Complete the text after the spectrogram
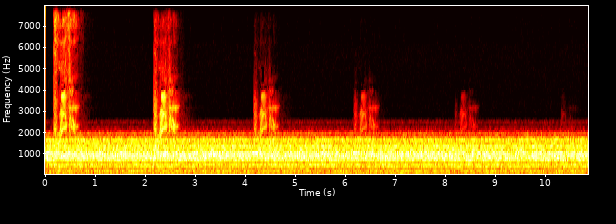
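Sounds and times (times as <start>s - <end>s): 
airy drone: 0.2s - 1.0s, 2.1s - 3.4s, 4.0s - 10.7s.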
